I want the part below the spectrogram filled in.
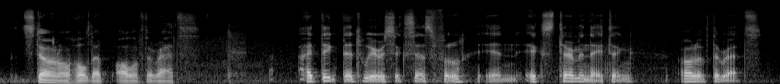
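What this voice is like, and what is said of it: Congested voice from a cold. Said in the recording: “do you sound different ... I've had a cold of late”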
